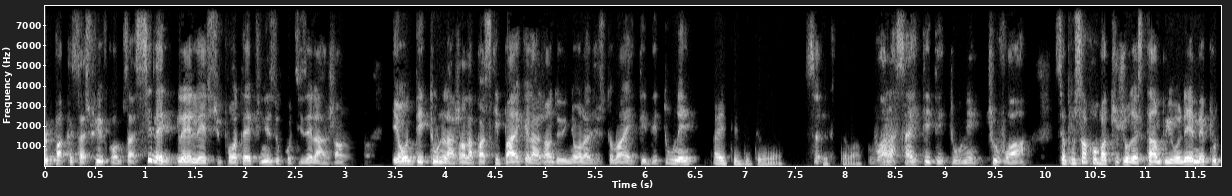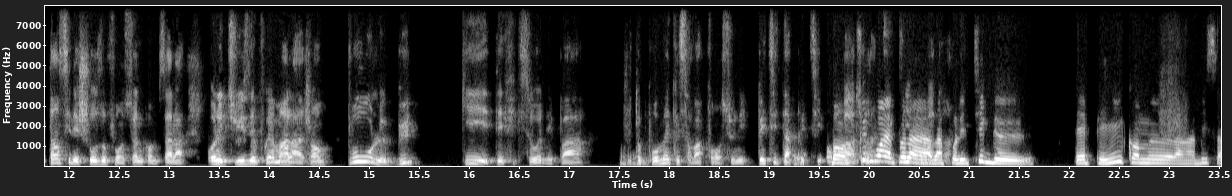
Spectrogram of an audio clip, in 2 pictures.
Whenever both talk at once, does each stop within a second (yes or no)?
no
